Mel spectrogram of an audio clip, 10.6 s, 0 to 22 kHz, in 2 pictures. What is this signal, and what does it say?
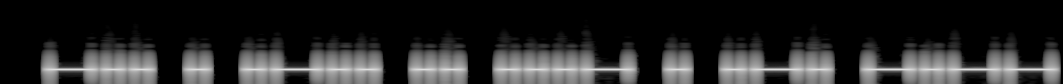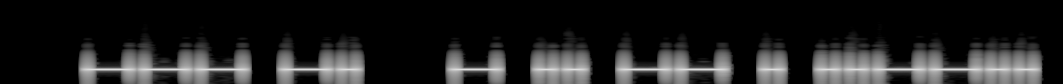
Morse code, heard as a keyed tone, about 17 wpm, 700 Hz. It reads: DELIVERY ON TIME?
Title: Sentences from Top 1500 Words 17wpm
